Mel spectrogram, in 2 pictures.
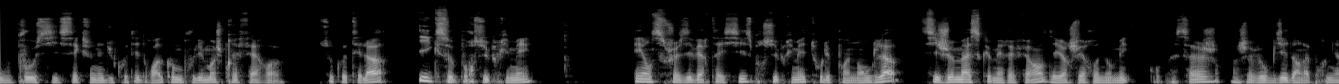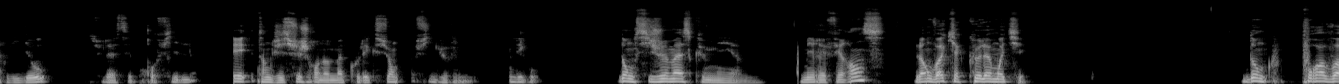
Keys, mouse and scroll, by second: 2.6 middle click, 3.1 middle click, 5.5 x, 7.6 middle click, 11.1 click, 11.3 click, 15.6 click, 15.8 click, 19.9 click, 21.8 middle click, 23.9 click, 24.2 Tab, 24.4 middle click, 25.2 click, 25.4 middle click.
